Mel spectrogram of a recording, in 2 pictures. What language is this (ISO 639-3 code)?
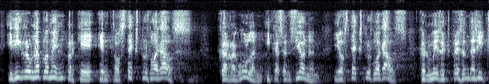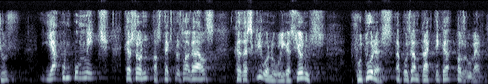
cat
